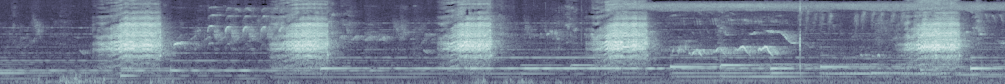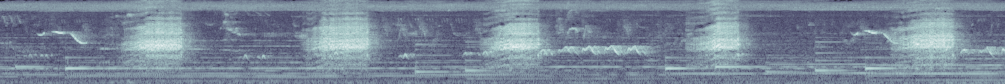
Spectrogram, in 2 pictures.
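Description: Parrot squawks, about ten harsh calls repeating every two to three seconds, over soft background music of sustained notes. Small bird chirps and warbles sound between the squawks, and a steady high hiss comes in about nine seconds in.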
